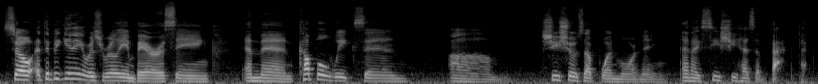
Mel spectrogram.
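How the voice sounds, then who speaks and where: A middle-aged woman telling a story in a casual podcast interview, animated and often laughing as she acts out quoted voices. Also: deep voice, normal speed, slight background noise. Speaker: guest.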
